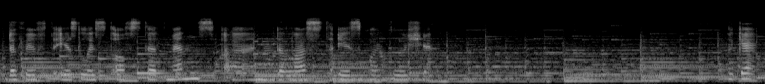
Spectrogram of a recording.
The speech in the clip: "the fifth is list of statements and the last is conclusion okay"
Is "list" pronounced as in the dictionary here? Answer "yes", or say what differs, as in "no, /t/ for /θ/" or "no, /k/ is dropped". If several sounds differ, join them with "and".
yes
